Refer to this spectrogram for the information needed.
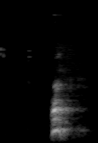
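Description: A single short dog bark rings out after a moment of silence, clear, with nothing else around it.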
